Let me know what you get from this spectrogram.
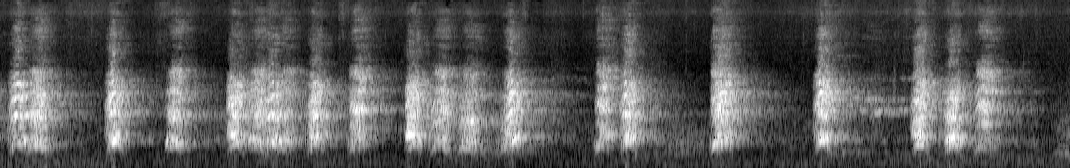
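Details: Working an enclosed wild boar in training for trials, the Karelo-Finnish Laikas Rus-Fin (two years old) and Kaya (eight months) bark steadily. Sharp barks repeat every half second or so, with a few short pauses.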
